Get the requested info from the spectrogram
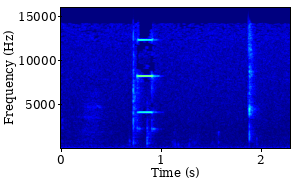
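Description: Tenergy TB6B hobby charger's buzzer giving one short, high beep about a second in as a front-panel button is pressed to step through the menu, followed by a faint button click near the end.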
